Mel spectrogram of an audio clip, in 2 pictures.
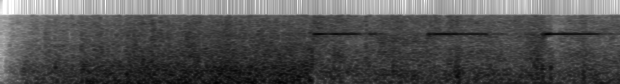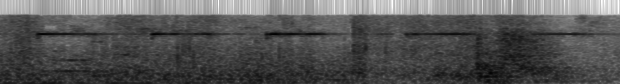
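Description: A heavy orange garbage truck rumbles while a steady reversing beeper repeats in regular pulses, with engine noise and clanking in the background, as it arrives at a landfill on the outskirts of Tbilisi, Georgia.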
